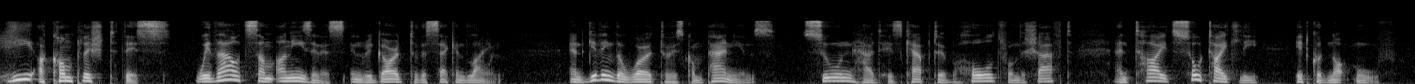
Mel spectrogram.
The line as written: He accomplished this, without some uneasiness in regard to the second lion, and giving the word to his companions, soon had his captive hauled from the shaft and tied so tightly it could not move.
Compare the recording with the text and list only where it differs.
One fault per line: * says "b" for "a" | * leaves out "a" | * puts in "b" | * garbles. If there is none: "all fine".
all fine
